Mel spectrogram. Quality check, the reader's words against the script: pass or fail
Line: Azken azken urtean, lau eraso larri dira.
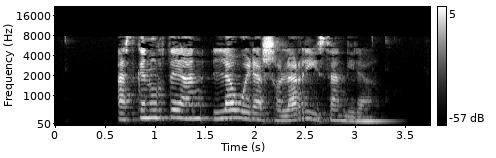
fail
